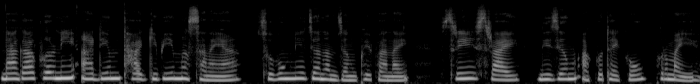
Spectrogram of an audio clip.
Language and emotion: Bodo, neutral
